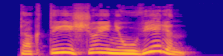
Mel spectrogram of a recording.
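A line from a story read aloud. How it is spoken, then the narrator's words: Roaring. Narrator (Russian): взревела я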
